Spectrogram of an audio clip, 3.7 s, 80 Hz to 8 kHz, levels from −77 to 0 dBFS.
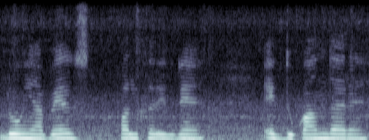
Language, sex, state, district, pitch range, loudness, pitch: Hindi, female, Bihar, West Champaran, 225-235 Hz, -14 LUFS, 230 Hz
